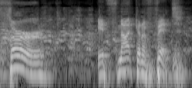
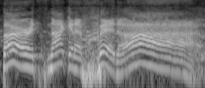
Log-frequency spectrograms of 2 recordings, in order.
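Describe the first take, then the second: First: It is said in a plain, only slightly camp voice. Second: It is said in a very exaggerated camp voice.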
